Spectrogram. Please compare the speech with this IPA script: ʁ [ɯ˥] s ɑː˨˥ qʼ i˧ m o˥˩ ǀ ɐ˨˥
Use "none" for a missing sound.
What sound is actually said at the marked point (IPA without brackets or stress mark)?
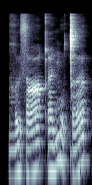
ɯ˩˧˩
